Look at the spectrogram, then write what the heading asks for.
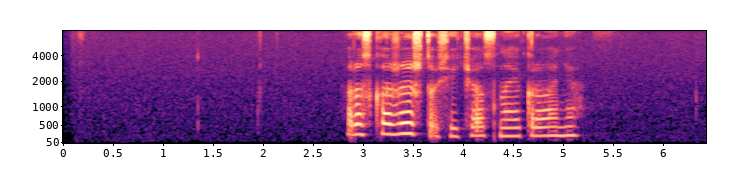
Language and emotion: Russian, sad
